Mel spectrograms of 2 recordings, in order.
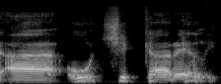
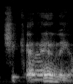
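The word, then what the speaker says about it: Ceccarelli: I'll help out with the forwards' names, pronunciation Amish. It's Fischetti, Lukeshi, and Ciccarelli. Ciccarelli.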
